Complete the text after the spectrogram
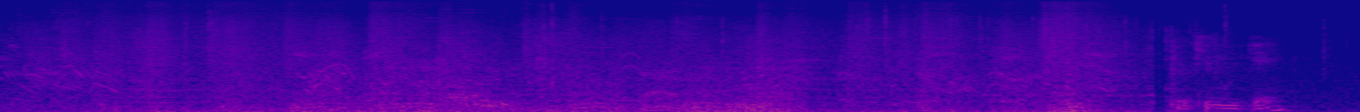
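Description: Game battle effects clash and boom with spells and strikes.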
